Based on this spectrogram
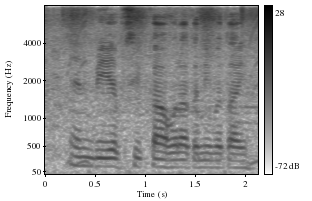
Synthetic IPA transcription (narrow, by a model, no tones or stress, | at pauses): enbiːeːfsikãːɦoɾat̪ɐnĩbɐt̪aːĩː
